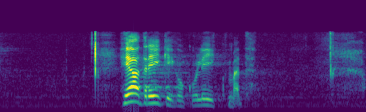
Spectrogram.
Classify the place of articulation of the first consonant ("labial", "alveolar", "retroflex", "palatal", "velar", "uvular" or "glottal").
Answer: glottal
